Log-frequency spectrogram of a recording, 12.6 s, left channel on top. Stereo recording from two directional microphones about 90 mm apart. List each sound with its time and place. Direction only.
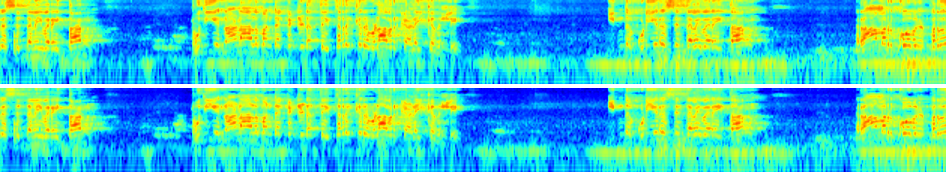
0.0 s speech: 35° left (ahead or behind)
2.5 s speech: 40° left (ahead or behind)
8.0 s speech: 35° left (ahead or behind)
11.3 s speech: 35° left (ahead or behind)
